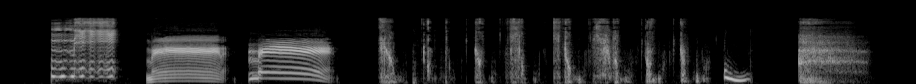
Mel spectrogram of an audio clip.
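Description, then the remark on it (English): A breathy exhale, then a voice imitating a hungry sheep with two drawn-out, wavering bleats, followed by a run of quick, crunchy munching and clicking noises imitating nibbling grass, and a final breathy puff. “When the cat has gone to sleep, I nibble grass like a hungry sheep.”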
